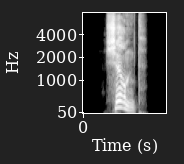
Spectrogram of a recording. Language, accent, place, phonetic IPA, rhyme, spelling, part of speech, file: German, Germany, Berlin, [ʃɪʁmt], -ɪʁmt, schirmt, verb, De-schirmt.ogg
- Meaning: 1. third-person singular present indicative of schirmen 2. second-person plural present indicative of schirmen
